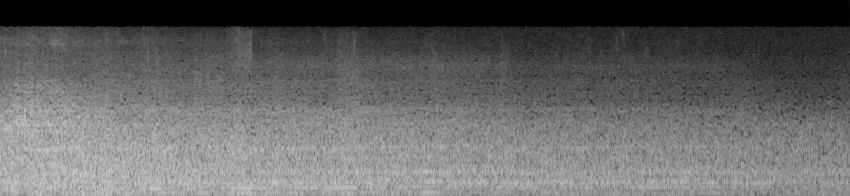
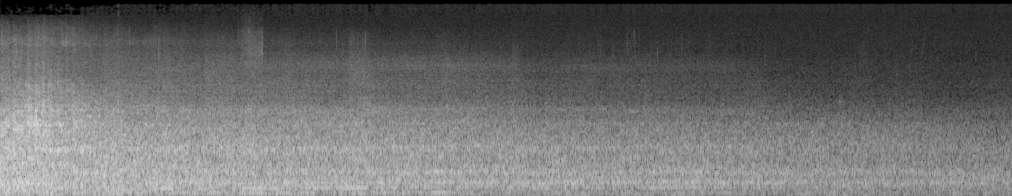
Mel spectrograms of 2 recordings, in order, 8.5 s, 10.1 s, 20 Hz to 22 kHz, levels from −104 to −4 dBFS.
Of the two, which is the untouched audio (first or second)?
first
